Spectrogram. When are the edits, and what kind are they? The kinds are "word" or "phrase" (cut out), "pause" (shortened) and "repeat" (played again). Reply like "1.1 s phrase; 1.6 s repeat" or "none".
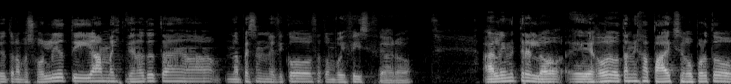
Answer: none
